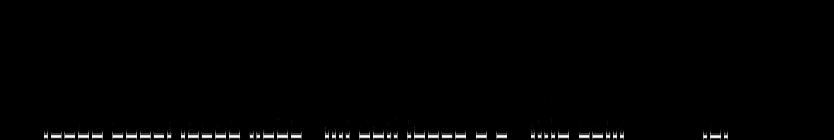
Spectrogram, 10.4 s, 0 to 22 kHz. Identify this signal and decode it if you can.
Morse code, heard as a keyed tone, about 27 wpm, 700 Hz. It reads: 1912 HZ1TT 47 R
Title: Worked All Europe DX Contest - QTC Exchange - 28wpm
